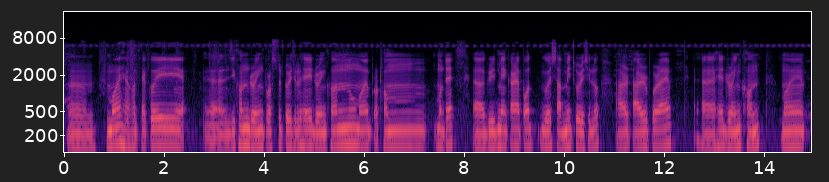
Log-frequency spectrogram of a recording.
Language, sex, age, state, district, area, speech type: Assamese, male, 18-30, Assam, Lakhimpur, rural, spontaneous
